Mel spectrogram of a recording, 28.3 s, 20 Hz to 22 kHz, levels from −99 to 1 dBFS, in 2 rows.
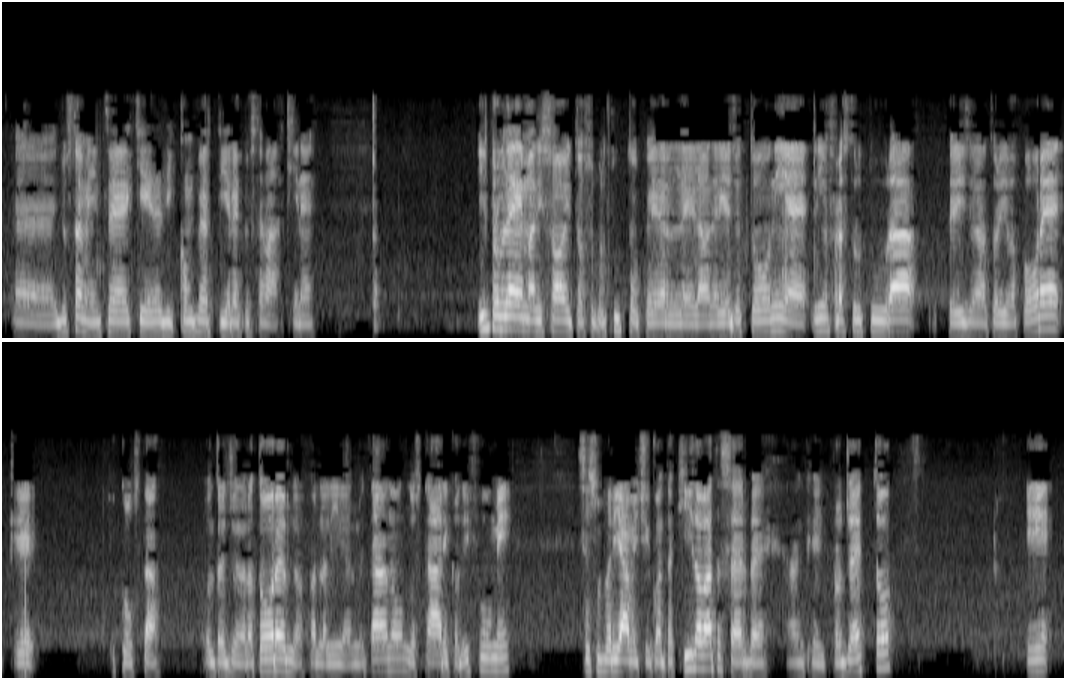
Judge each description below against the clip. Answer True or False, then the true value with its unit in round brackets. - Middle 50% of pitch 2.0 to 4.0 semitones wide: True (3.3 semitones)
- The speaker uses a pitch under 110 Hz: False (120 Hz)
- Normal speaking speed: False (105 wpm)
